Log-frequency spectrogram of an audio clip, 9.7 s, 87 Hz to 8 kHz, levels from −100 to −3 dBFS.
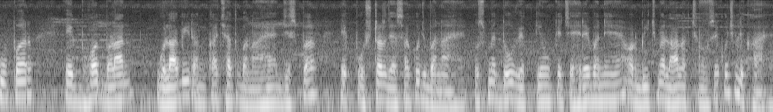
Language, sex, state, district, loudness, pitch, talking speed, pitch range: Hindi, male, Uttar Pradesh, Jyotiba Phule Nagar, -20 LUFS, 130 Hz, 205 wpm, 115-140 Hz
